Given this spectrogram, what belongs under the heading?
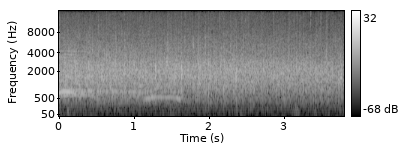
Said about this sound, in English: Come on, give God a good hand clap offering.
